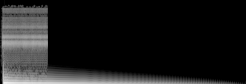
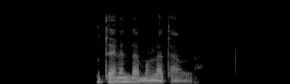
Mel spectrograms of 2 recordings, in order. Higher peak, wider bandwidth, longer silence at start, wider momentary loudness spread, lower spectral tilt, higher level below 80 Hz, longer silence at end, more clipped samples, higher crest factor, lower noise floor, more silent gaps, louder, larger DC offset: first, 0 dBFS vs -14 dBFS; first, 17 kHz vs 11.5 kHz; second, 0 s vs 0.95 s; first, 23 LU vs 15 LU; second, -3.5 dB/octave vs -6.5 dB/octave; first, -14 dBFS vs -58 dBFS; second, 0.55 s vs 0.95 s; neither; second, 14 dB vs 22 dB; second, -44 dBFS vs -76 dBFS; neither; first, -15 LUFS vs -34 LUFS; neither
